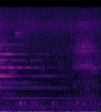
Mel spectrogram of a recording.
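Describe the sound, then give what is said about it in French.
A church bell tolls one o'clock, one sustained ringing tone that hangs in the air over a low background rumble with no one talking. “les cloches sonnent. Une heure.”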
